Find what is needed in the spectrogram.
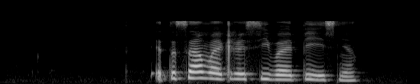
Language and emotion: Russian, positive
